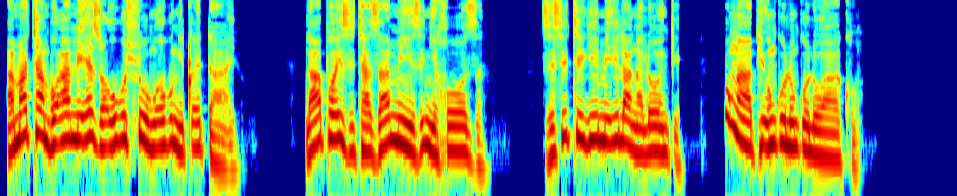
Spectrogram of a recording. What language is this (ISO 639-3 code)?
nde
